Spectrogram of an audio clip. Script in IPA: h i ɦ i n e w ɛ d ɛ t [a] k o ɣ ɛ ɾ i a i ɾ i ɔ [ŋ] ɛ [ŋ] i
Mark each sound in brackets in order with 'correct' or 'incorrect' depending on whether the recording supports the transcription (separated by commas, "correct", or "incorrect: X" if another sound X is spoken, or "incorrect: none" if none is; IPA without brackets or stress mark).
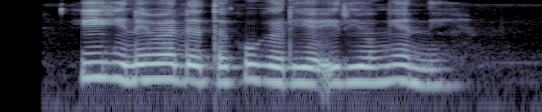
incorrect: ɛ, correct, incorrect: n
